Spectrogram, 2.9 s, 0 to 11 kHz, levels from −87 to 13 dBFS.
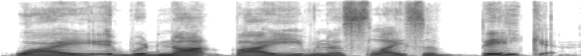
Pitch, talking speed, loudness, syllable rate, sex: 250 Hz, 205 wpm, -16 LUFS, 4.8 syllables/s, female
